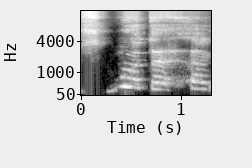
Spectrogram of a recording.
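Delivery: acted, very high, drawn-out hollering shriek. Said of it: "I was just screaming and hollering".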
